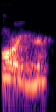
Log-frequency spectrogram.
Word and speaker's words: Fourier: and i try to i speak french i try to pronounce the french a little bit as best i can uh and americans will typically say fourier we see his name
